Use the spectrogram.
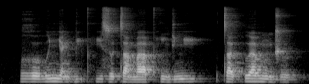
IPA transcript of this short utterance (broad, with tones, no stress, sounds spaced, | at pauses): ɣ oː˨ β ʊ˦ ɲ a˨ ŋ ɓ i˨ pʰ i˨ z ʊ˨˦ t a˨ m aː˨ pʰ ĩ˨ ɡ ɪ˦ ɲ i˦ | t a˨ kʷ aː˦ β ũ˨ d͡ʒ ʊ˨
